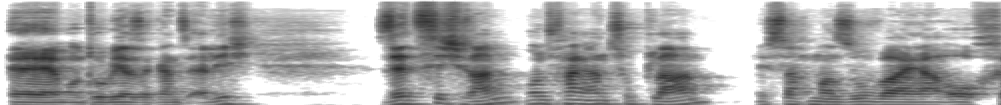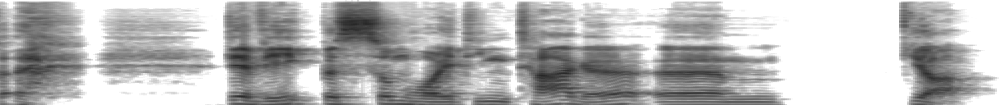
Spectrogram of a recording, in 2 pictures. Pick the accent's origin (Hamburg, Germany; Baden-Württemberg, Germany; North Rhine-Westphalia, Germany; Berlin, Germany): Berlin, Germany; Gott sei Dank, als Berliner ist das ein Katzensprung von einer guten Dreiviertelstunde.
